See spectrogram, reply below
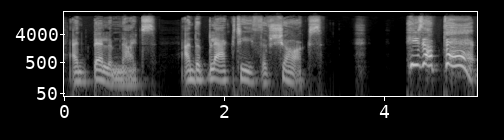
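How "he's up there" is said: high, loud, panicked cry; girl crying out that her brother is on the cliff; nearly hysterical cry. A narrator's reading. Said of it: "she cried, nearly hysterical".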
